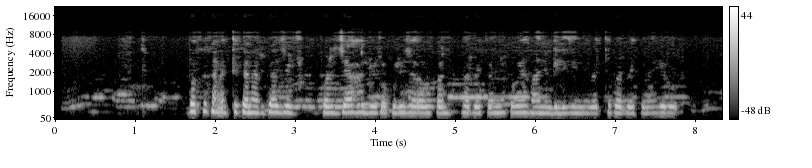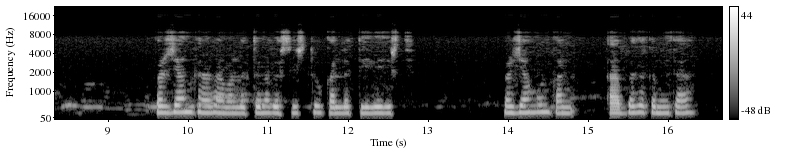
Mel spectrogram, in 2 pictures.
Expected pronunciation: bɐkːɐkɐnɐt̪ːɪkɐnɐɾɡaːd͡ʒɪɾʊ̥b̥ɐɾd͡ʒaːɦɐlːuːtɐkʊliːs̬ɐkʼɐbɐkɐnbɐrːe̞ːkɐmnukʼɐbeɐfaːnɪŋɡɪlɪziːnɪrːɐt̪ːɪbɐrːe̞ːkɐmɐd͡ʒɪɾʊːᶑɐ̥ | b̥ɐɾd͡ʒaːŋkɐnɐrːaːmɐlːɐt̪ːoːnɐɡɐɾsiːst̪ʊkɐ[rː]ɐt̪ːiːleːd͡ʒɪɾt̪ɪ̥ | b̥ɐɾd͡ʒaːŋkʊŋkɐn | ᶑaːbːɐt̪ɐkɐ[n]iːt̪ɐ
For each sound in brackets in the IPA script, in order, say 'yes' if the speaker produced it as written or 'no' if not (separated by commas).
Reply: no, no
